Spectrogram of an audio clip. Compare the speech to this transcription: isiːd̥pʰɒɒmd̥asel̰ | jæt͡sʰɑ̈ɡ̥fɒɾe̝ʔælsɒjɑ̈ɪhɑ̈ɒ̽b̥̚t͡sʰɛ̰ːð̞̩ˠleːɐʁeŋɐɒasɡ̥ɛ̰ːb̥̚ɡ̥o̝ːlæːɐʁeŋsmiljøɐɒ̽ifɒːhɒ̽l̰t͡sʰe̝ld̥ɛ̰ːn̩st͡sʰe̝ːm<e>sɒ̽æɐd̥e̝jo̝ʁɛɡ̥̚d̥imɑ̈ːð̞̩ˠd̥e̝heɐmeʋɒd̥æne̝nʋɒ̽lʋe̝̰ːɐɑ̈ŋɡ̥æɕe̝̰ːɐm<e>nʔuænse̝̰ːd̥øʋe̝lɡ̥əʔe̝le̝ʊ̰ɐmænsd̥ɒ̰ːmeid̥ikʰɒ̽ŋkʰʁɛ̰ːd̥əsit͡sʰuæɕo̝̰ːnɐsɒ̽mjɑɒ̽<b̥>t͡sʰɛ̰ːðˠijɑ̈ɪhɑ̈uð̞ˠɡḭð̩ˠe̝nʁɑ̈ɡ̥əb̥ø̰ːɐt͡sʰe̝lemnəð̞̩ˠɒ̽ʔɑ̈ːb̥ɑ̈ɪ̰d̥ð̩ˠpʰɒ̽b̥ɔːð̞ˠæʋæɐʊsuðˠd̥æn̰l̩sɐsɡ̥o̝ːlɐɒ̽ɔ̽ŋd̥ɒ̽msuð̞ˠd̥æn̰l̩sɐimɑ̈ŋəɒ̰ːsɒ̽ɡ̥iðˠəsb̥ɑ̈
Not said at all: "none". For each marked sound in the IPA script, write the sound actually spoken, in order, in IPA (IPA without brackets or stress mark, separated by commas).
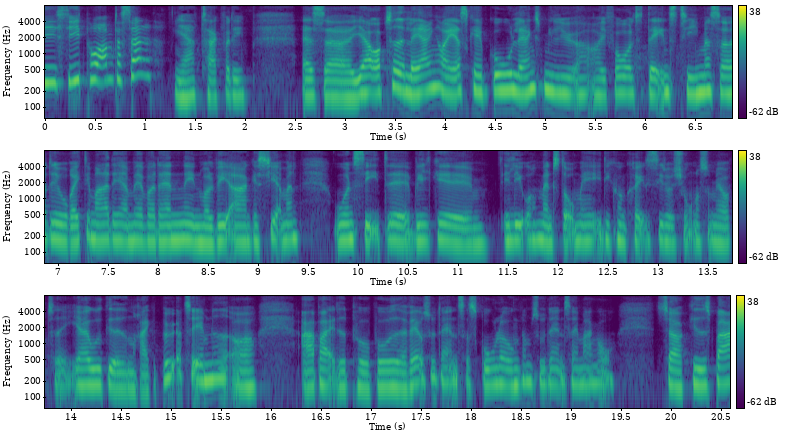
æ, æ, b̥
